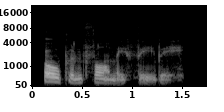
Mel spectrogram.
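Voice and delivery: rough, low, gruff voice full of desire. A man speaks to Phoebe in an intimate moment; gruff voice with desire. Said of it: "he said in his gruff voice with desire".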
